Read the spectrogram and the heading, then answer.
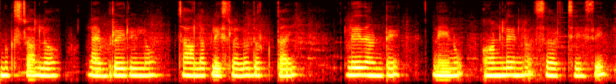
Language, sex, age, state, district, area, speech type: Telugu, female, 30-45, Telangana, Warangal, urban, spontaneous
